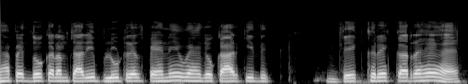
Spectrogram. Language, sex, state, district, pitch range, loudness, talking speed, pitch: Hindi, male, Jharkhand, Garhwa, 150-165 Hz, -11 LUFS, 215 wpm, 160 Hz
